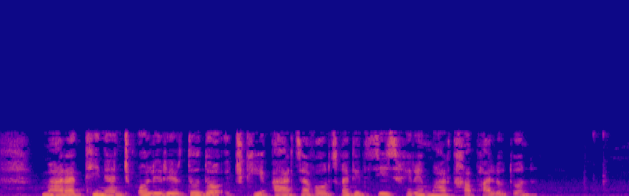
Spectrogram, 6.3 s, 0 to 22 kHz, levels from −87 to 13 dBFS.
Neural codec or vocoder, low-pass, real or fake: none; 7.2 kHz; real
